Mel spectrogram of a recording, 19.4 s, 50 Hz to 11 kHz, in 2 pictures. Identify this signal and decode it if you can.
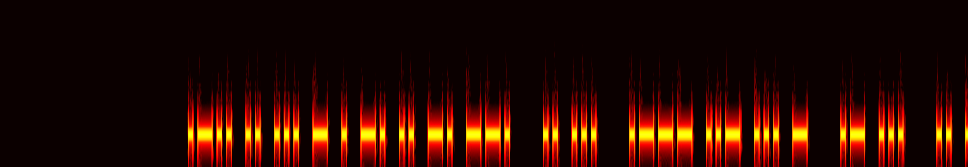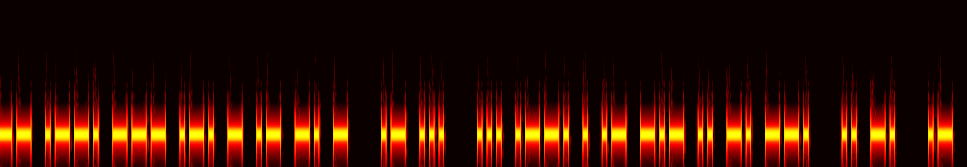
Morse code, heard as a keyed tone, about 25 wpm, 700 Hz. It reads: LISTENING IS JUST AS IMPORTANT AS SPEAKING IN A
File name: practice / 25wpm / Difficult Sentences with Hints - 25wpm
